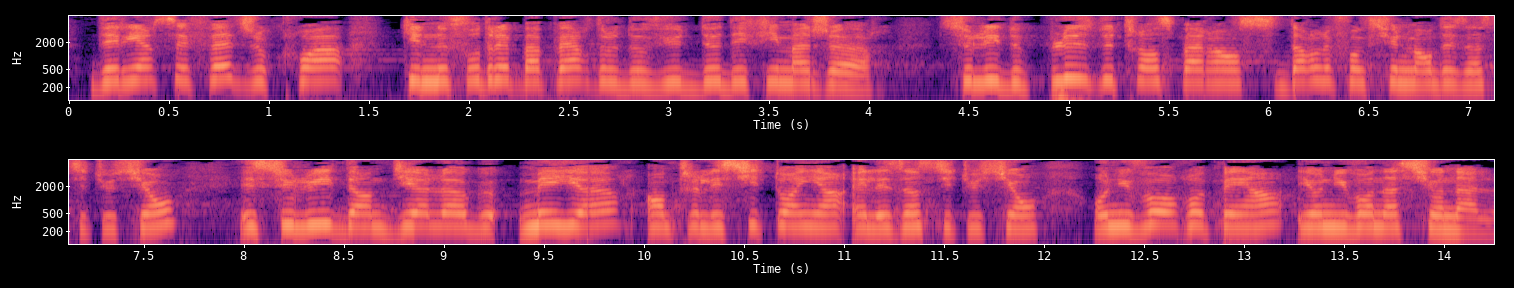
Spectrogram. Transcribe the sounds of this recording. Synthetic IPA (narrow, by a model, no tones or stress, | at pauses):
d̪ɛʁjɛʁsefɛt̪ʒəkχwakilnəfod̪ʁɛpapɛʁd̪ʁəd̪əvyd̪ød̪efimaʒœʁ | səlɥid̪əplysd̪ət̪χɑ̃spaʁɑ̃sd̪ɑ̃ləfɔ̃ksjɔnmɑ̃d̪ezɛ̃st̪it̪ysjɔ̃ | esəlɥid̪ɛ̃d̪ialɔɡmejœʁɑ̃t̪χəlesit̪wajɛ̃ʔelezɛ̃st̪it̪ysjɔ̃onivoøʁɔpeɛ̃eonivonasjɔnal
